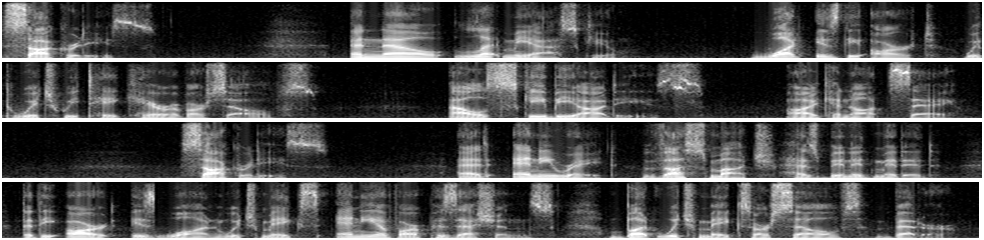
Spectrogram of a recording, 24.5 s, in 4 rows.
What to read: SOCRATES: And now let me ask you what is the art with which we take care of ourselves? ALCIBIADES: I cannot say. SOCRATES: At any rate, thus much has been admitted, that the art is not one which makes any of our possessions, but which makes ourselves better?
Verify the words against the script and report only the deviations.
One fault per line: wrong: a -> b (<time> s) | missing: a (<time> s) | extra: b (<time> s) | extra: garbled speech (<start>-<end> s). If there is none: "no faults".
missing: not (19.4 s)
